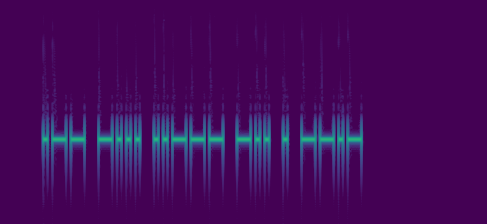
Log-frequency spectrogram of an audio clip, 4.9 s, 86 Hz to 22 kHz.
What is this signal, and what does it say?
Morse code, heard as a keyed tone, about 31 wpm, 700 Hz. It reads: WB2DEQ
